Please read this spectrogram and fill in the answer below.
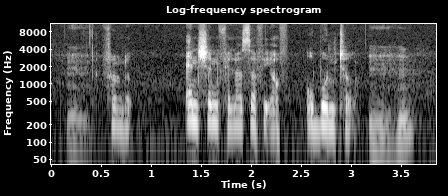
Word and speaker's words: Ubuntu: It stems from Africa, from the ancient philosophy of Ubuntu.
